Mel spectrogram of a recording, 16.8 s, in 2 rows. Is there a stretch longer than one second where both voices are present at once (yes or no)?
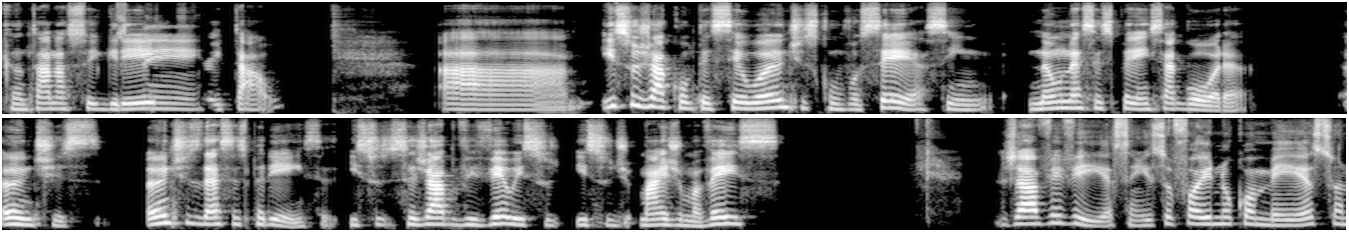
no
